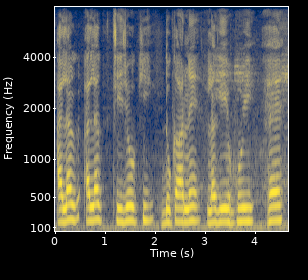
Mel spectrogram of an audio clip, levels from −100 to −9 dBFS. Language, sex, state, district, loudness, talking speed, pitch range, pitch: Hindi, male, Madhya Pradesh, Dhar, -13 LUFS, 105 wpm, 175-190 Hz, 180 Hz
